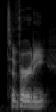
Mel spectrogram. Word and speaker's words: Tvrdy: It means tough or hard, like a rock in Czech, and it's no vowels except for that Y. So that's like my daily Yeah. experience when I'm like introducing myself is like clarifying it's Tvrdy, TV ready, no vowels, and yeah, that's right.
